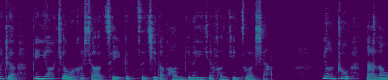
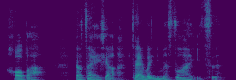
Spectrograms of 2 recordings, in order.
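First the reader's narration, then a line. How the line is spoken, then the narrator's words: Smiling. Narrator (Chinese): 妙珠笑了笑，便说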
